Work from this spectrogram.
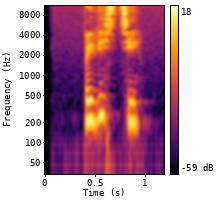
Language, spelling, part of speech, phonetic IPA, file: Russian, повезти, verb, [pəvʲɪˈsʲtʲi], Ru-повезти.ogg
- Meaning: 1. to convey, to carry (by vehicle), to deliver, to transport 2. to be lucky, to have luck, to work out for, to succeed, to be successful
